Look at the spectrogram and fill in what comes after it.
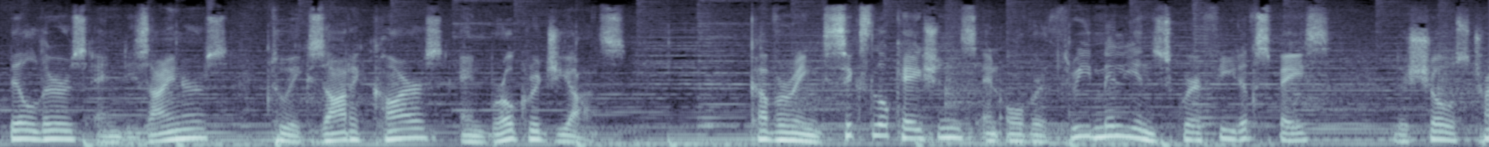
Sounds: Music, Speech

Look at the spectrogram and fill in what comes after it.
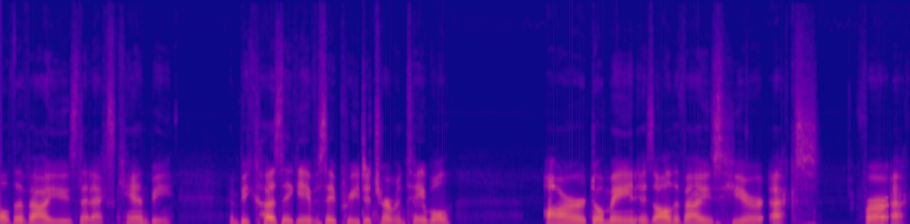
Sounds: Speech

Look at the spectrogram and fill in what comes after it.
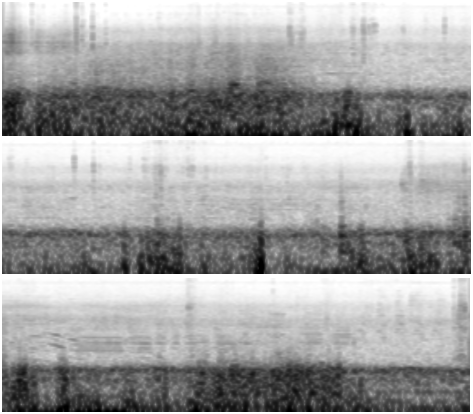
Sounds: Vehicle

